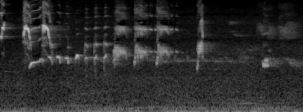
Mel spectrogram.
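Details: Orange-headed thrush singing in Bali, Indonesia: a few piercing high notes followed by a string of quick buzzy chirps that fade into a thin sustained whistle, over a low background hum.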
